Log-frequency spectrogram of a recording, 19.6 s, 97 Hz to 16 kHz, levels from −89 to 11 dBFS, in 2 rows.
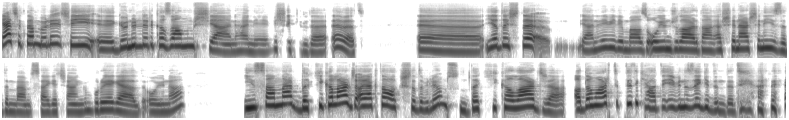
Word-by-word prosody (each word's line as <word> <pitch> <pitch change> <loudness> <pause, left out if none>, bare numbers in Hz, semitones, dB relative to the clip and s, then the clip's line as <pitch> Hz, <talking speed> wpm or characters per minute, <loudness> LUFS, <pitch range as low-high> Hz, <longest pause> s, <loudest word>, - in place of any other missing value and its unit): gerçekten, 365 -3 +4
böyle, 350 +2 -2
şeyi, 320 -3 +1
eee, 215 -1 -2
gönülleri 290 +7 0
kazanmış 295 -1 0
yani, 180 -3 -2
hani, 180 -2 -9
bir 225 - -11
şekilde, 175 -5 -9
evet. 220 -12 -4 0.7
Eee, 215 - -1 0.8
ya 275 +3 0
da, 310 - +1
işte, 295 0 +1
ım - - -16 0.3
yani, 205 -2 -6
ne 255 - -2
bileyim, 230 -4 -3
bazı 210 0 -3
oyunculardan, 215 -3 -1
ya 205 - -5
Şener 230 +2 -1
Şen'i 245 +2 -1
izledim 190 -7 -3
ben 170 -1 -5
mesela 170 +1 -8
geçen 175 0 -7
gün, 195 +1 -8
buraya 210 +1 0
geldi 170 -6 -2
oyuna. 180 - -6 0.7
İnsanlar 310 +3 +5
dakikalarca 295 +7 +5
ayakta 295 +3 +4
alkışladı 245 -6 0
biliyor 275 +11 0
musun? 280 - -5
Dakikalarca. 230 - +2
Adam 285 +8 +3
artık 355 +3 +2
dedi 370 +1 +2
ki 370 - -10
"Hadi, 235 +1 -2
evinize 265 +2 +1
gidin." 200 -8 -3
dedi 185 +4 -6 0.2
yani. 215 +3 -4
235 Hz, 145 wpm, -19 LUFS, 200-290 Hz, 0.8 s, İnsanlar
